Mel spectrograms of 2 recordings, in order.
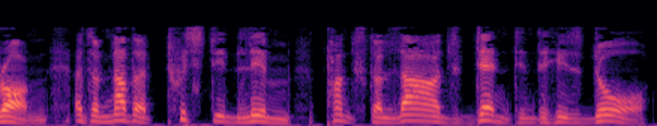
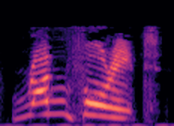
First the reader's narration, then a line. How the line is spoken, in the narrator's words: Ron shouted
